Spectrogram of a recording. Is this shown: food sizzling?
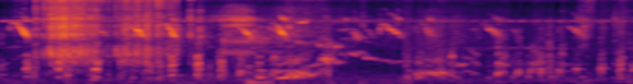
no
